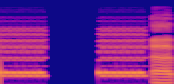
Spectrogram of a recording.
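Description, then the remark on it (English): A telephone rings twice, each ring a steady half-second electronic trill separated by a pause, followed by a short, brighter burst of tone. No voices, fairly loud. “Speaking of phone calls, why don't we listen to one?”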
